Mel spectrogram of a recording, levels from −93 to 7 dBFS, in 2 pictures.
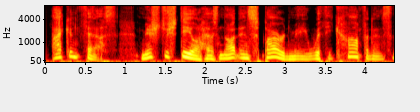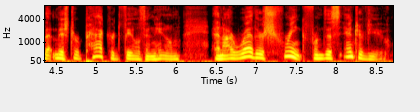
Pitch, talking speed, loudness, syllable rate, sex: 140 Hz, 165 wpm, -20 LUFS, 4.5 syllables/s, male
